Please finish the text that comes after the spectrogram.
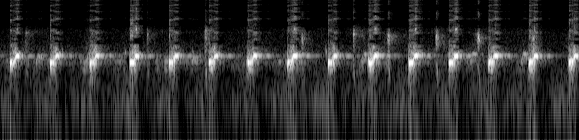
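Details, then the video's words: White-breasted waterhen call used as a lure: loud, evenly spaced nasal notes with an upward flick, repeated about two and a half times per second in a steady, insistent rhythm. "SUARA PIKAT BURUNG RUAK RUAK"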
